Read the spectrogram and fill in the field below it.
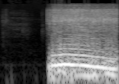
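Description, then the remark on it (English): After a brief silence, a loud, steady lip buzz starts abruptly and holds a single low, brassy pitch that drifts slightly downward, a trumpet player buzzing her lips without a mouthpiece to imitate a trumpet tone in a class demonstration. “All right, this is to make a trumpet sound. Go ahead and buzz once.”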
